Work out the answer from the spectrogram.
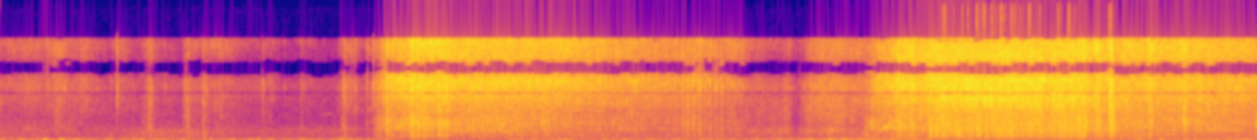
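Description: Camera handling as it is carried around the tree: low thuds and rumble, then two long stretches of loud rustling hiss in the second half.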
